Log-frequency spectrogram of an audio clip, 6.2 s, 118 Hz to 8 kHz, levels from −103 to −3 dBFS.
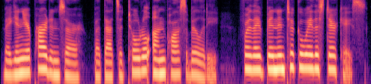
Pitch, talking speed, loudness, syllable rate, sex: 215 Hz, 155 wpm, -16 LUFS, 5.3 syllables/s, female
